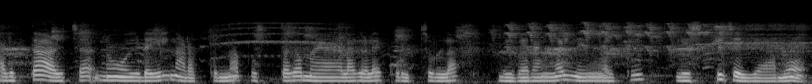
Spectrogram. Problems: constant background noise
